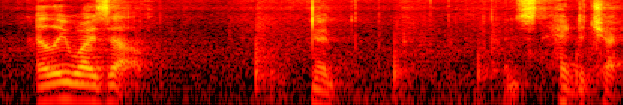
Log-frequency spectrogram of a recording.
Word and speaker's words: Elie Wiesel: Elie Wiesel.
